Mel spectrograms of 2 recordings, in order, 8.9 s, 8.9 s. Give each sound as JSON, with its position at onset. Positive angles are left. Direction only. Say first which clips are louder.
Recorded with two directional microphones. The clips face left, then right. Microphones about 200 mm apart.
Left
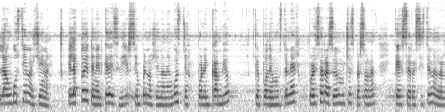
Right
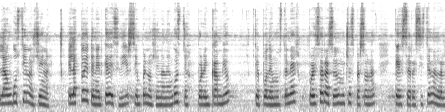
{"t": 0.0, "sound": "speech", "louder": "right 4 dB", "side_deg": -30}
